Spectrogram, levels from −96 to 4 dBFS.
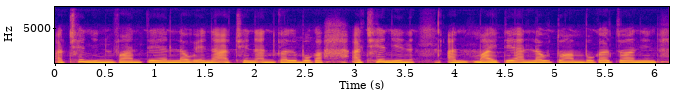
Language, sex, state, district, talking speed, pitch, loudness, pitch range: Mizo, female, Mizoram, Aizawl, 245 wpm, 220 Hz, -12 LUFS, 210-230 Hz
